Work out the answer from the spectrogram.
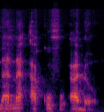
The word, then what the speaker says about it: Nana Akufo-Addo: Because I never pronounce it correctly. Nana Akufo-Addo.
